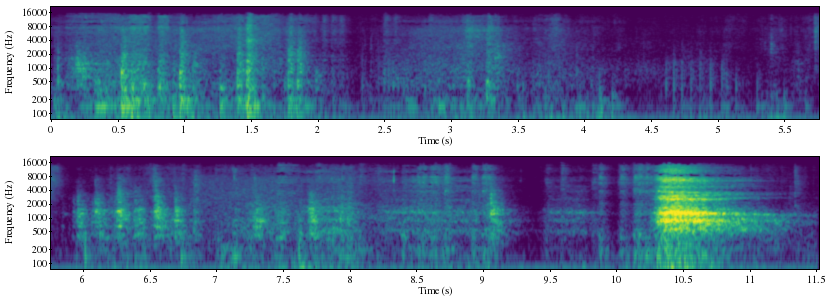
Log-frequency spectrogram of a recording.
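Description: A pet, Andre, scratches at a closed door to get out, in repeated rasping bursts, fairly soft, with a louder flurry near the end and no voices.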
